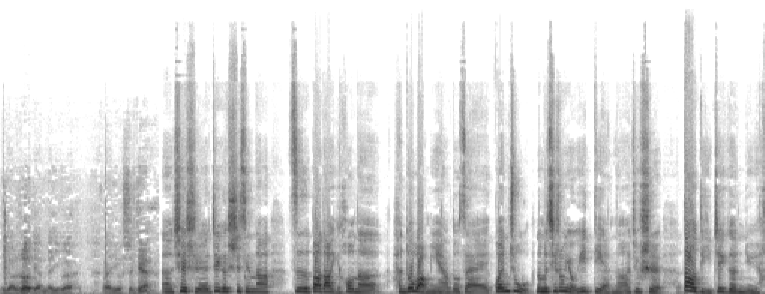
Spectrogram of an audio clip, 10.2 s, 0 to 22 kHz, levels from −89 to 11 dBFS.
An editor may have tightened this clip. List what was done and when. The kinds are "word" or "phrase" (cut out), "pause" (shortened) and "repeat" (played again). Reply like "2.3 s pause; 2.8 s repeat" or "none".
2.1 s pause; 5.2 s pause; 7.1 s pause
